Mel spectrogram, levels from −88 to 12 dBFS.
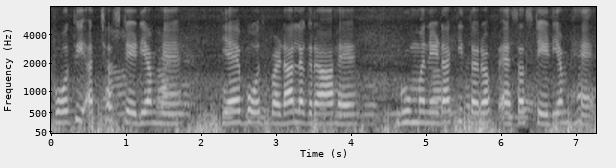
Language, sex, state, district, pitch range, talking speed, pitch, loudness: Hindi, female, Haryana, Jhajjar, 240-260 Hz, 140 wpm, 255 Hz, -15 LUFS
